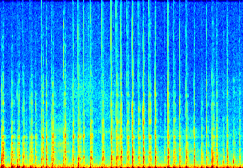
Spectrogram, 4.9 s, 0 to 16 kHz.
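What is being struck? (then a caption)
Hard plastic game case. A hollow, hard plastic PS3 game case is held flat and tapped and scratched with fingertips. A rapid, steady stream of short, dry taps with low, hollow thumps comes through, with faint scratchy clicks between them and almost no ring after each tap.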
